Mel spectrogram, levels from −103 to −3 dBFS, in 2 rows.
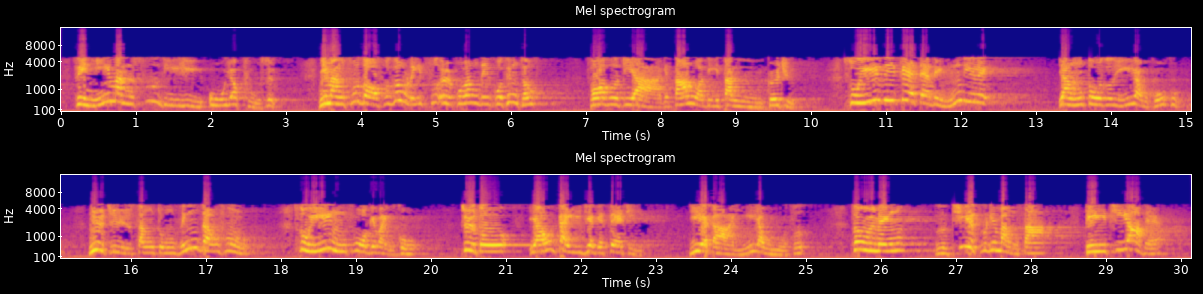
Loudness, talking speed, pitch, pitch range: -10 LUFS, 185 characters per minute, 265 Hz, 225-305 Hz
